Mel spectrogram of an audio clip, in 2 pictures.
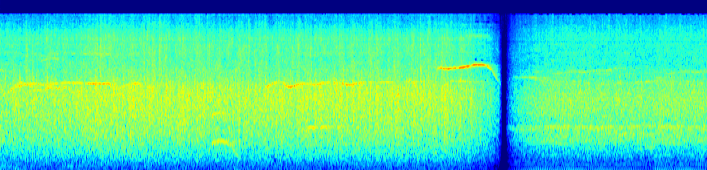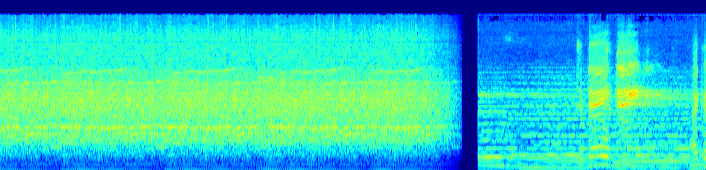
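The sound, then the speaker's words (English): Sustained audience applause for a man taking a bow, a dense wash of clapping that continues loudly with brief breaks before fading into a different sound at the end. “Let him hear it, everybody. Take a bow”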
